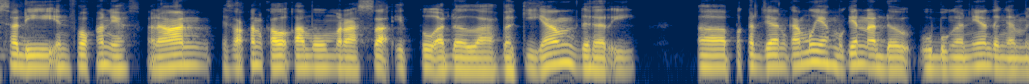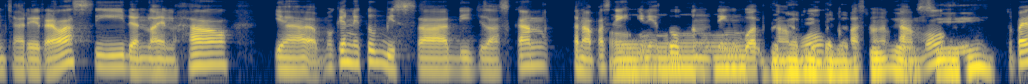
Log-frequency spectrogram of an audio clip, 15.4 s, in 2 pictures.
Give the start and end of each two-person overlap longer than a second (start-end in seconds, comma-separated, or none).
12.3-14.8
